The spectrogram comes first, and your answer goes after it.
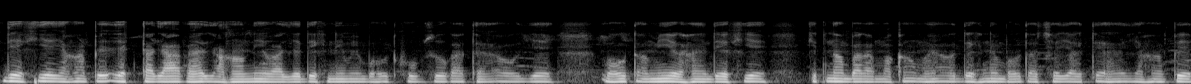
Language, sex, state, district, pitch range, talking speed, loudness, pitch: Hindi, male, Bihar, Kishanganj, 125-135 Hz, 155 wpm, -17 LUFS, 130 Hz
